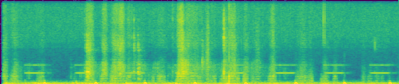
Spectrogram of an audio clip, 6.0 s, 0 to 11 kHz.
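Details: Steady, regular heartbeat at about 80 beats a minute with ECG recording and faint intermittent tones in the background; normal heart sounds.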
